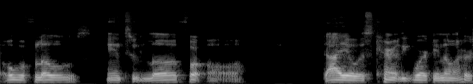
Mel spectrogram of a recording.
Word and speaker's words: Dayo: Dayo for short.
